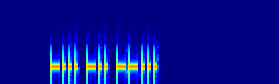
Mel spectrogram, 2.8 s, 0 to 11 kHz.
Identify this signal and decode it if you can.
Morse code, heard as a keyed tone, about 40 wpm, 690 Hz. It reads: BD7
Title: Callsign Prefixes for Top 100 DXCC - 40wpm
